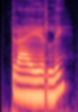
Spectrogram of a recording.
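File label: Spanish, to bring you, female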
